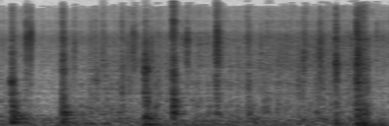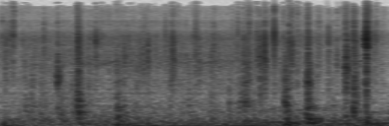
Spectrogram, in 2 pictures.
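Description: Hailstones striking the car's roof and windshield in irregular sharp knocks, heard from inside the car, over a low rumble of engine and road noise that grows louder past the middle as the car pulls away.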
